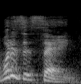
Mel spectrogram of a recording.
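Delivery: normal talking voice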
